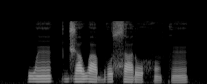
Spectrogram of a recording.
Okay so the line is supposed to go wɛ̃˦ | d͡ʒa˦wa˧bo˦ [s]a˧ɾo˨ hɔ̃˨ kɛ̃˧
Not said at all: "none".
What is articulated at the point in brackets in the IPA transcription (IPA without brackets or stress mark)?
s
